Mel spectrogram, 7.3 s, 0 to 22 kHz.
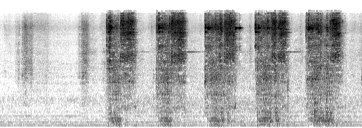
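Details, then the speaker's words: Italian-made Castor 330 Antivib (rebranded Alpina) chainsaw, choke back on to prime carburetor: pull-cord bursts about once a second briefly catching and dying; owner suspects bad carburetor diaphragm. "At this point, I'm pretty sure we can say that the diaphragm is no good. There's other things. It could be a plugged fuel filter, it could be a collapsed fuel line, plugged or gummed up ports in the carburetor."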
